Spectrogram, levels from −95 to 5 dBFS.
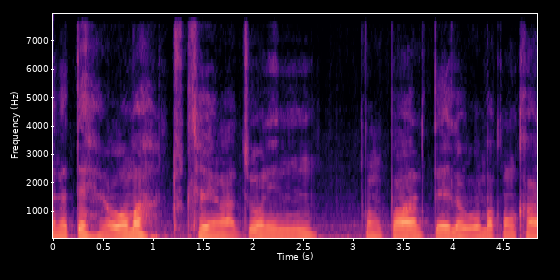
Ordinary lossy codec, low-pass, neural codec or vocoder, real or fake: none; none; codec, 16 kHz, 8 kbps, FreqCodec, smaller model; fake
